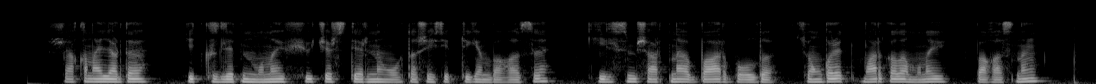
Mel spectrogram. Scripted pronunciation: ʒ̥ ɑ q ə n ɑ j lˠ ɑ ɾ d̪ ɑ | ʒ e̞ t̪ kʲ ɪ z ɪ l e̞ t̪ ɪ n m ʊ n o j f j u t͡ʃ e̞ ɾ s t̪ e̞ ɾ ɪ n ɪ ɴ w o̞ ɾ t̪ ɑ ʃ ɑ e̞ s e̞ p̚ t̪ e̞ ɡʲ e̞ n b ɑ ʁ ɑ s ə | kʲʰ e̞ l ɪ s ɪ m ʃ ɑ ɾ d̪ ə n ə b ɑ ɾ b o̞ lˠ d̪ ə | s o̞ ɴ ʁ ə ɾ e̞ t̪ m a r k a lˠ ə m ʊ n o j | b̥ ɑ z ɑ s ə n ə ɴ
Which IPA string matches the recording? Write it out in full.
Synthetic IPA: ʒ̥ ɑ q ə n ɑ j lˠ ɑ ɾ d̪ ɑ | ʒ e̞ t̪ kʲ ɪ z ɪ l e̞ t̪ ɪ n m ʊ n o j f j u t͡ʃ e̞ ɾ s t̪ e̞ ɾ ɪ n ɪ ŋ w o̞ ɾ t̪ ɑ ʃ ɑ e̞ s e̞ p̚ t̪ e̞ ɡʲ e̞ n b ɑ ʁ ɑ s ə | kʲʰ e̞ l ɪ s ɪ m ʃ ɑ ɾ t̪ ə n ɑ b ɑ ɾ b o̞ lˠ d̪ ə | s o̞ ɴ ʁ ə ɾ e̞ t̪ m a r k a lˠ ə m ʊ n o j | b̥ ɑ ʁ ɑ s ə n ə ɴ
